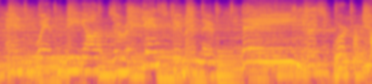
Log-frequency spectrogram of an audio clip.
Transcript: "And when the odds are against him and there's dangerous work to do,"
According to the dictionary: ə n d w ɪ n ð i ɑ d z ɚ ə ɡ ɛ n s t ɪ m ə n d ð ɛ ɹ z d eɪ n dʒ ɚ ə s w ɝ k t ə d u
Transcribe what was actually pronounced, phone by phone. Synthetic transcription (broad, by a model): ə n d w ɪ n ð i ɑ d z ɚ ə ɡ ɛ n s t ɪ m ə n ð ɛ ɹ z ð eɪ dʒ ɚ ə s w ɝ k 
